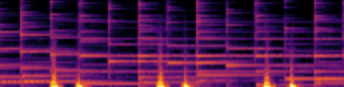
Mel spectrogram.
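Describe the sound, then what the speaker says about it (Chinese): A heartbeat in a narrated picture-book story about a girl hiding in a basket: three evenly spaced pairs of deep, soft lub-dub thumps over sustained, gentle tonal music. "他听到自己的心脏在跳动"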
